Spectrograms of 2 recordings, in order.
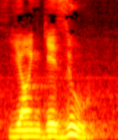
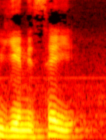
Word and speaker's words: ینیسی: غیر از این هم سنگ نوشته هایی در اطراف رودخانه ینیسی، یا اونطوری که در فیلم امپراتوری دریاها دیدیم و تلفظ میکردن یانگزو، اونجا یانگزو میگفتند، همون ینیسی هست.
